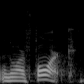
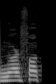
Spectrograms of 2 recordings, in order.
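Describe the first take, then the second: First: The L is sounded like an R. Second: The L is not sounded like an R. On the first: This is how the Nebraska town's name is said. "The L is like an R" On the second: This is how the local town's name is said. "we have Norfolk here"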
